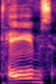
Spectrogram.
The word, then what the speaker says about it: Toews: my name is Taves I I know uh last name looks nothing like it sounds I get all kinds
